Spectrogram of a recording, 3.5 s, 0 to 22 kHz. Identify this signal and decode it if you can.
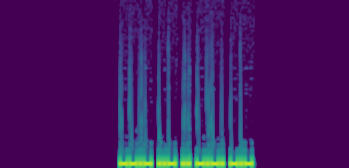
Morse code, heard as a keyed tone, about 50 wpm, 700 Hz. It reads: QUICK
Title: Multi-letter Phonemes 50wpm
